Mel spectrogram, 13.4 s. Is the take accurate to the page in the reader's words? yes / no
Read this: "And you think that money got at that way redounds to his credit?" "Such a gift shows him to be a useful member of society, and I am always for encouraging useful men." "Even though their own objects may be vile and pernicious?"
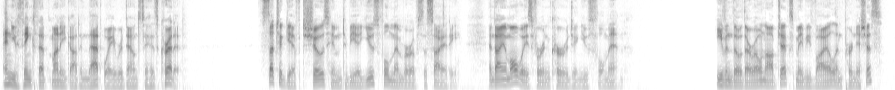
no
